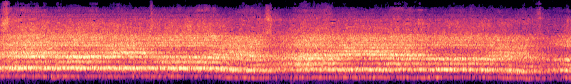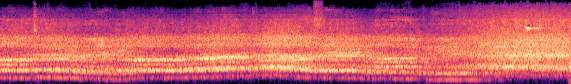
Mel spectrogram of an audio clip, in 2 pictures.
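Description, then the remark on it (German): A huge crowd of English football fans sings their national anthem in unison, a loud, sustained chorus of massed voices holding long melodic notes that swell and dip slowly, with no talking over it. “Die Engländer singen sicherlich auch zahlreich heute Abend wieder ihre Nationalhymne in der Münchner Allianz Arena.”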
